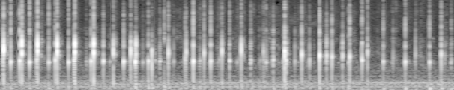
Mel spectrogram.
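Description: Fingertips and nails tap quickly on the top of the hollow green plastic cap of a medium metal aerosol spray can, which is held in one hand close to the microphone. A rapid, uneven run of short, dry, clicky taps sounds, each with a hollow mid-high pitch and a bright edge, stopping instantly with no ring.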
